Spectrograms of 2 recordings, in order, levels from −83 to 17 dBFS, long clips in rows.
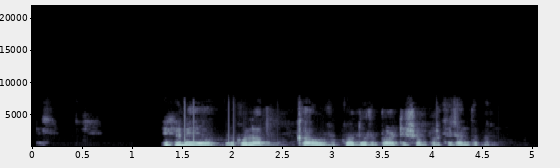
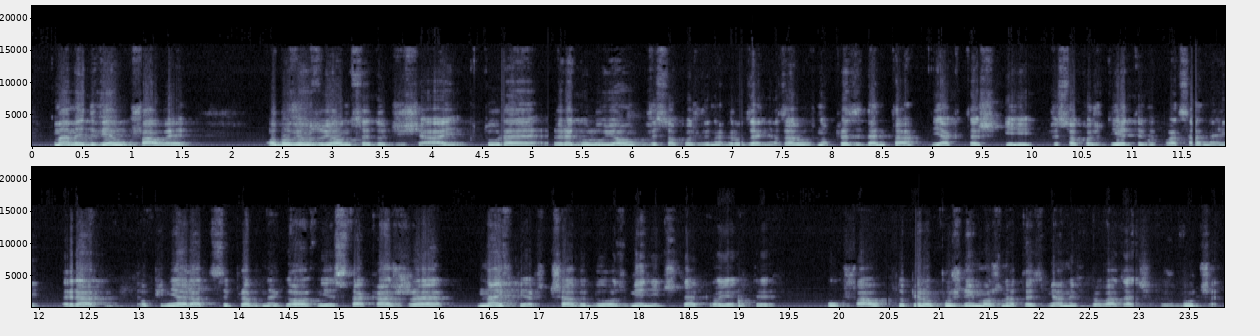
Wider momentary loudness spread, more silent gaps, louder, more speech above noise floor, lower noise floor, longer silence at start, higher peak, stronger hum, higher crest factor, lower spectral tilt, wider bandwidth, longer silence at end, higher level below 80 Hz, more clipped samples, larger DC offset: about the same, 10 LU vs 8 LU; neither; about the same, -15 LUFS vs -15 LUFS; first, 54 dB vs 24 dB; first, -69 dBFS vs -39 dBFS; first, 1.3 s vs 0 s; about the same, -2 dBFS vs 0 dBFS; neither; about the same, 14 dB vs 16 dB; first, -7.5 dB/octave vs -5.5 dB/octave; second, 7.2 kHz vs 16 kHz; first, 0.5 s vs 0.05 s; second, -52 dBFS vs -42 dBFS; neither; neither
